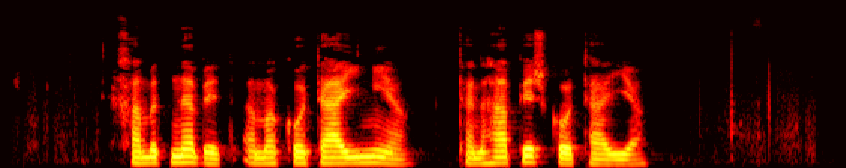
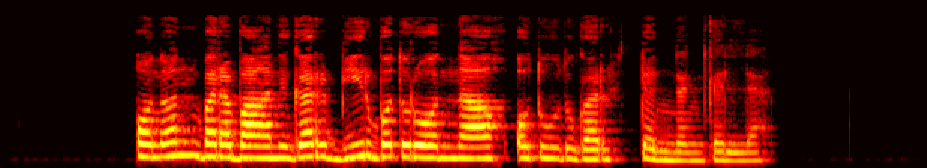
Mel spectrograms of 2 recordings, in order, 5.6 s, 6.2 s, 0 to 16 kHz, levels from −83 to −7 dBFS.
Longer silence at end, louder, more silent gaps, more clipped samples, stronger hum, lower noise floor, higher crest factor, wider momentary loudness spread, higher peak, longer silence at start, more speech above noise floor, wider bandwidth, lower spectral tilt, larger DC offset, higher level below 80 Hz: first, 1.35 s vs 1.05 s; about the same, -26 LUFS vs -25 LUFS; neither; neither; neither; second, -67 dBFS vs -81 dBFS; about the same, 22 dB vs 18 dB; about the same, 9 LU vs 11 LU; about the same, -6 dBFS vs -8 dBFS; about the same, 0.8 s vs 0.9 s; second, 41 dB vs 56 dB; second, 8.2 kHz vs 11.5 kHz; first, -7.5 dB/octave vs -5.5 dB/octave; neither; first, -72 dBFS vs -78 dBFS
